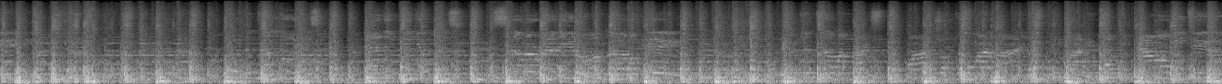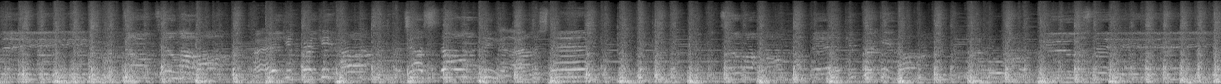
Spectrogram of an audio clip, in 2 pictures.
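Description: Several cajons played together in a steady, busy beat, accompanied by an acoustic guitar.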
